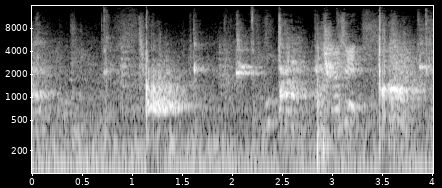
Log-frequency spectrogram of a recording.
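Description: Paddles hit a plastic ball back and forth with sharp pops.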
